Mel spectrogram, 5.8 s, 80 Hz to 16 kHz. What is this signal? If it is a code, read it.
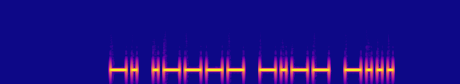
Morse code, heard as a keyed tone, about 18 wpm, 700 Hz. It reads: N1YB
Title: Speed Racing - USA Call Signs 15wpm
